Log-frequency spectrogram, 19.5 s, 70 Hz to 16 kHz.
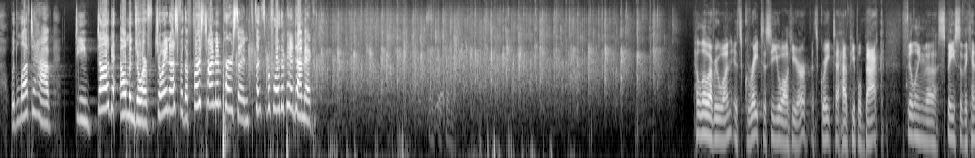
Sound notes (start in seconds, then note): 6.4 crowd applauding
